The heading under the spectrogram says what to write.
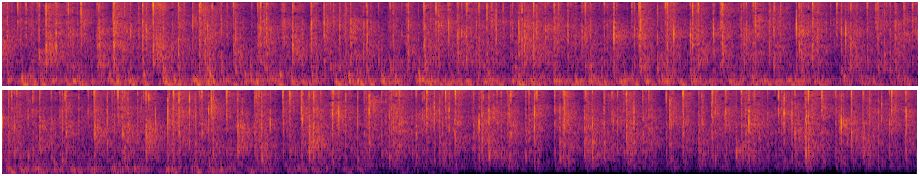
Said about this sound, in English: Storm. Thunder. Heavy rain.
